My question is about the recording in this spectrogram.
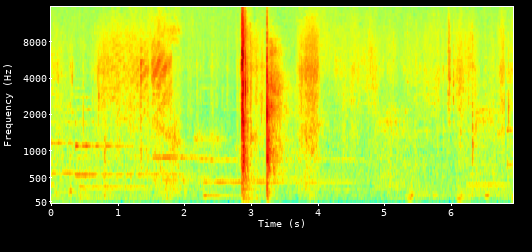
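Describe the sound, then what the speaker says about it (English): Arrows rattle against the riser of a handmade longbow or recurve: two sharp, close clattering knocks a moment apart stand out against a quiet outdoor background, with no speech. "You can hear the other arrows rattling off of the riser."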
